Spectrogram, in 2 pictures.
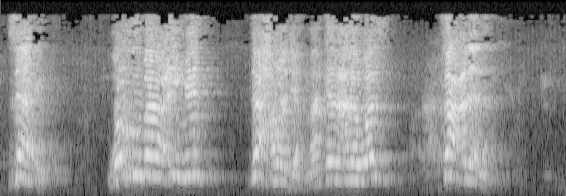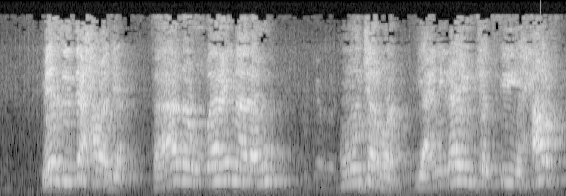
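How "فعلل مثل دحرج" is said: ordinary delivery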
